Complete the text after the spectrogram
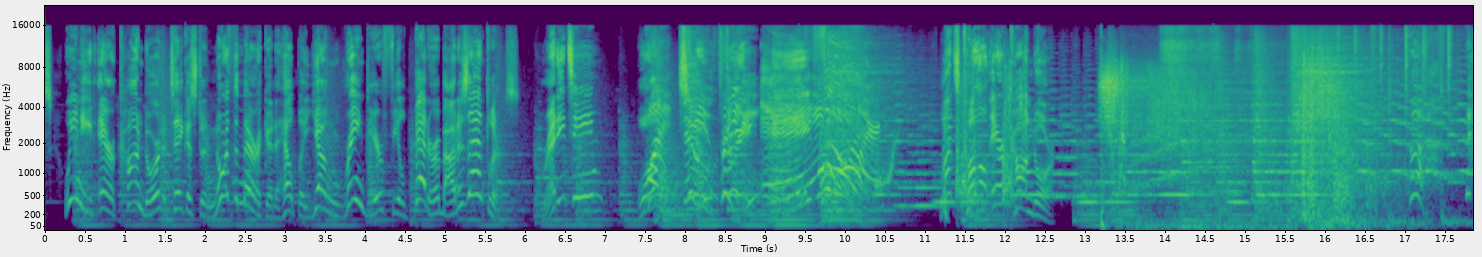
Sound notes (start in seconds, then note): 15.5 blasts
